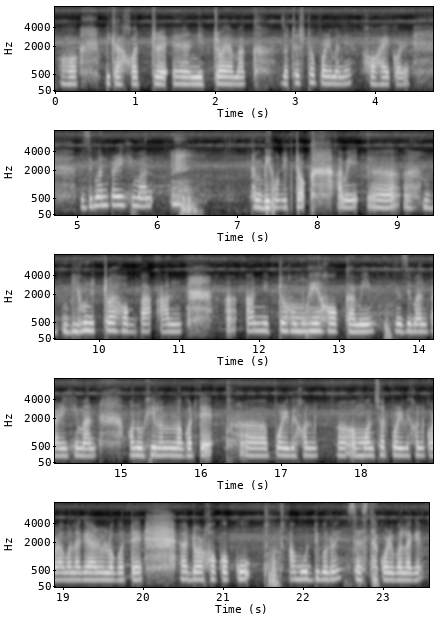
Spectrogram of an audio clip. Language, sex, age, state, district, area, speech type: Assamese, female, 18-30, Assam, Lakhimpur, rural, spontaneous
